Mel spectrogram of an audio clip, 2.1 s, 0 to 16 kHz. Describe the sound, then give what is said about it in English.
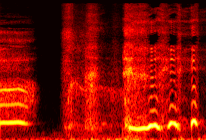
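A person loudly imitates the surprised gasp they made on noticing something new in a 7-Eleven: a sharp, voiced intake of breath, a brief pause, then breathy, wheezy vocal sounds with rising and falling pitch. “I noticed something new there, and I gasped out loud. I went like this.”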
